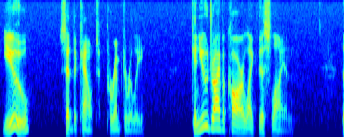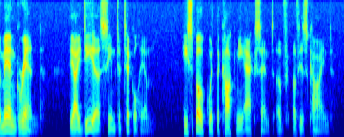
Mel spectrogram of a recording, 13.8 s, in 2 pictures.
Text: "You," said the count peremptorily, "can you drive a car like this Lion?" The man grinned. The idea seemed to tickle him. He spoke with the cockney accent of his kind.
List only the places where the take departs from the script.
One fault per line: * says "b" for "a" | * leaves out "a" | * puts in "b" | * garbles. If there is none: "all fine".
* puts in "of"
